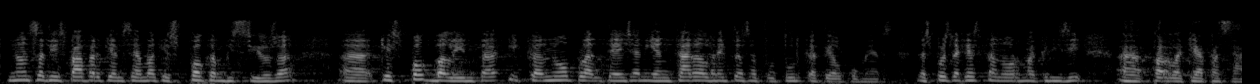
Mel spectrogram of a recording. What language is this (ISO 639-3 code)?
cat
